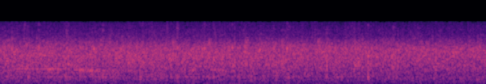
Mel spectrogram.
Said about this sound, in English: Should we clap too?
